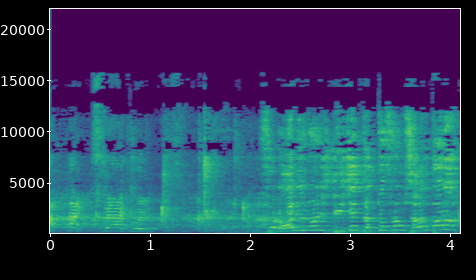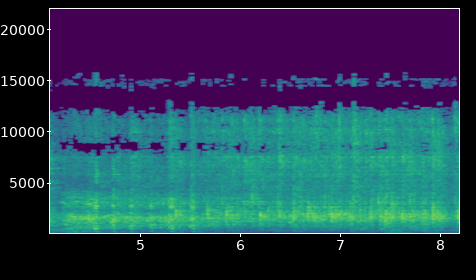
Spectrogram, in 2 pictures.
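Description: A young man laughs softly and close by.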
